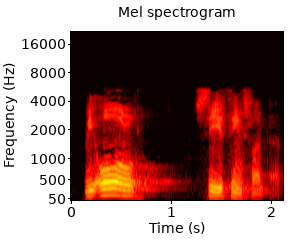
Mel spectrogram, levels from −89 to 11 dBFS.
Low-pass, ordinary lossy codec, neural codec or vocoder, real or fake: 5.4 kHz; MP3, 32 kbps; none; real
